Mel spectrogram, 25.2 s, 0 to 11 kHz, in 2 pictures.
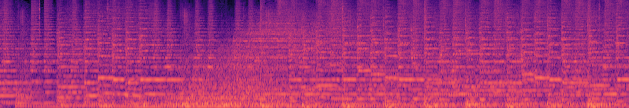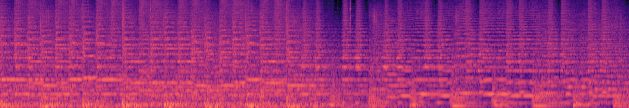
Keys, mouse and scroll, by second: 0.8 click, 2.2 click, 8.8 click, 12.0 click, 14.2 click, 15.6 click, 16.4-17.1 typing, 17.6 click, 21.7 click, 22.5 Return.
